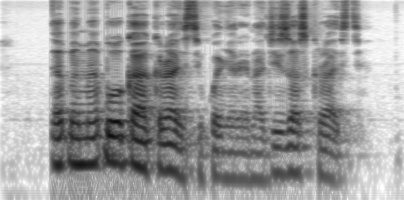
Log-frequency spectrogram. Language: Igbo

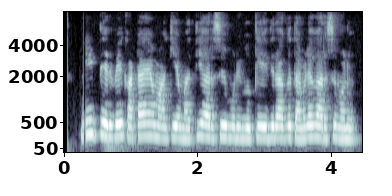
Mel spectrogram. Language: Tamil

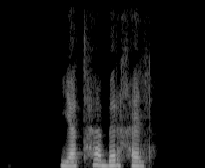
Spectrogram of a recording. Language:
Bashkir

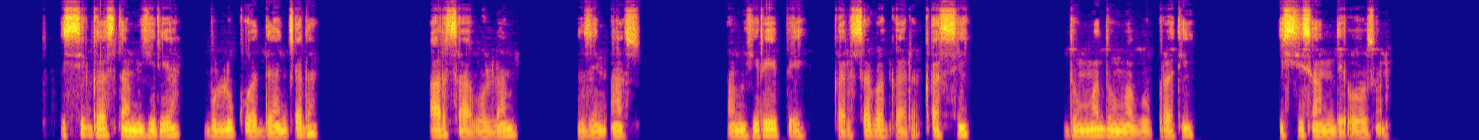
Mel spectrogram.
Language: Wolaytta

